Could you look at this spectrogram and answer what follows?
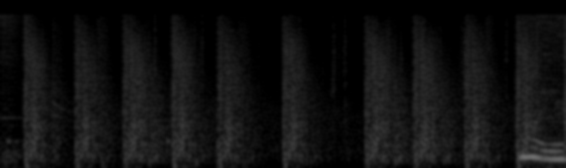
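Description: Gunfire in Rimworld comes as a regular series of about nine sharp bursts, each followed by a short decaying tail, evenly spaced and fairly faint, alone without talk.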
